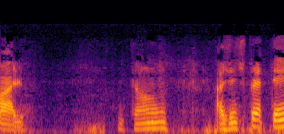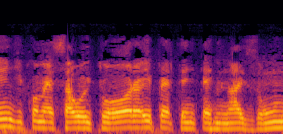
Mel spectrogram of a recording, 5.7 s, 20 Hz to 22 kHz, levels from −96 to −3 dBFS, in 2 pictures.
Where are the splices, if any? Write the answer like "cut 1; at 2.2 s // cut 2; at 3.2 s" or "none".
cut 1; at 1.0 s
